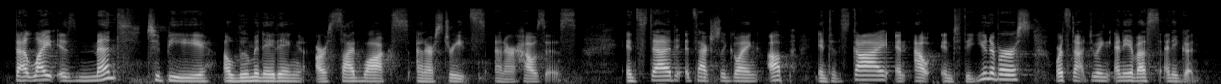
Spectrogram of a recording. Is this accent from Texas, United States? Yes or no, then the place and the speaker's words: no; Minnesota, United States; I was growing up in Minnesota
